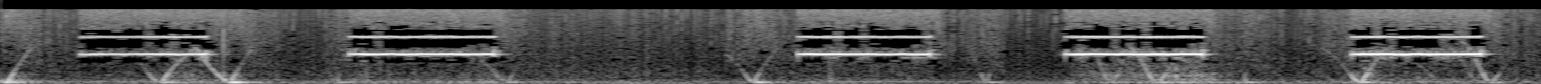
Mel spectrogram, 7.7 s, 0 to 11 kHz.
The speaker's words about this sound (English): The code signal. It's been picked up repeatedly from Planet X. Planet X? Notice the pattern. It's a constant repetition of 3 dashes. A homing signal for Baccarati's scout ship.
